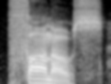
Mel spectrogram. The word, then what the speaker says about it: Thanos: all that and I don't care who says it's fanos I'm still saying Thanos because that's how I've always said it that's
